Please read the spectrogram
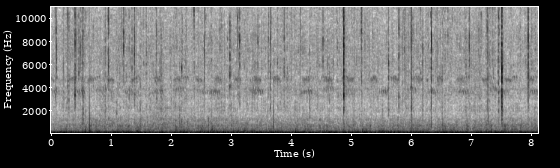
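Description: Wood fire crackling: scattered sharp pops over a steady low rumble.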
